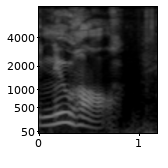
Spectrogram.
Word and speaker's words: Newhall: Hollywood tours calm now new Hollywood is not new Hollywood it's actually Newhall any WH ALL new Hollywood the reason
